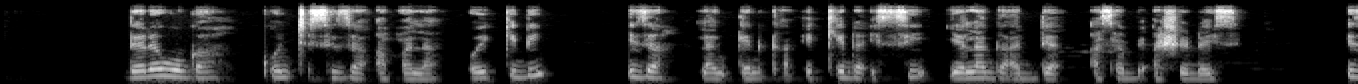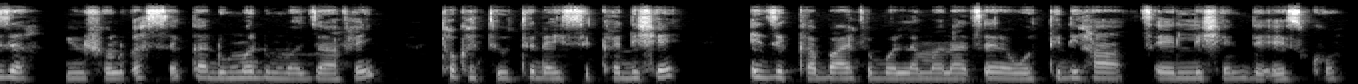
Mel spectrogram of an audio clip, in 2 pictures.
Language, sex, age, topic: Gamo, male, 18-24, government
